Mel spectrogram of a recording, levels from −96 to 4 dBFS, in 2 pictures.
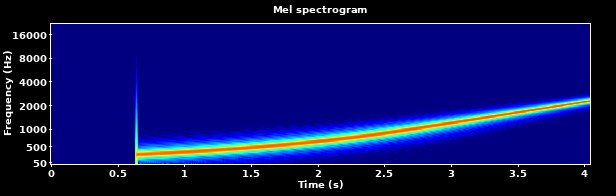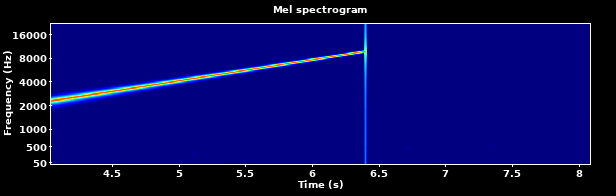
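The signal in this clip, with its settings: chirp logarithmic 280 Hz -> 9800 Hz -15.5 dBFS -> -12 dBFS 5.76 s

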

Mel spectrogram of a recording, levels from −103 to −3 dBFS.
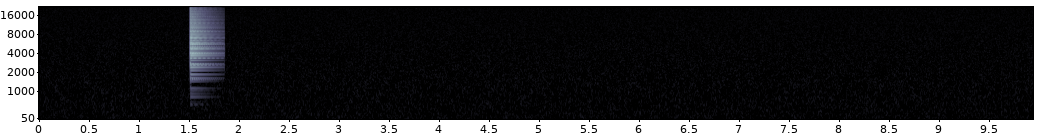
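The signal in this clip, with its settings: open hi-hat length 0.34 s, high-pass 4000 Hz, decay 0.62 s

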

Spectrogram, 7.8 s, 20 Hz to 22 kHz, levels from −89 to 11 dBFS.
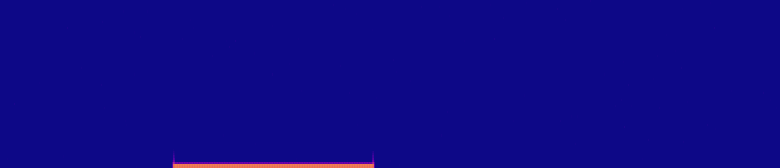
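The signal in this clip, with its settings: call progress tone ringback tone, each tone -24.5 dBFS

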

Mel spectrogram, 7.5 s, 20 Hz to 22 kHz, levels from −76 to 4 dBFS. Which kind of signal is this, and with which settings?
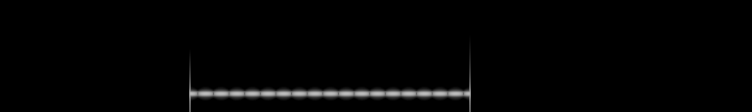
beating tones 677 Hz, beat 6.4 Hz, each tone -22 dBFS 2.80 s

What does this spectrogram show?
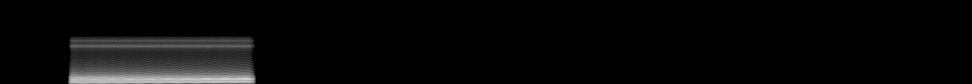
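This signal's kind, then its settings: formant-synthesis vowel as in heed, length 1.86 s, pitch 105 Hz, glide +3.5 st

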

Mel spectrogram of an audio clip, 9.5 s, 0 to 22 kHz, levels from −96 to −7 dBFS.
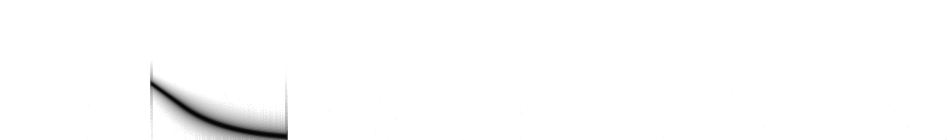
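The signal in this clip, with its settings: log sweep 1900 Hz -> 110 Hz 1.36 s -8.5 dBFS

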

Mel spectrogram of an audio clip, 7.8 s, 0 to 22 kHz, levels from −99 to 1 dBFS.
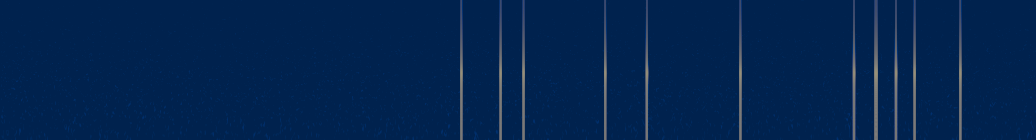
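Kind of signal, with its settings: random clicks 2.5/s -11.5 dBFS 4.73 s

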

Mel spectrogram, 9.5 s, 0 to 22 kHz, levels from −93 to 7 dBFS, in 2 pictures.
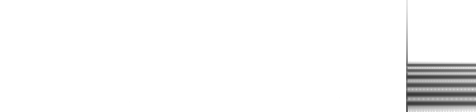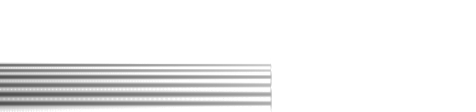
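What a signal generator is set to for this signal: stretched partials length 3.40 s, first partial 318 Hz, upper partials 2/-5/0/-11.5/-9.5 dB, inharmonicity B 0.0029, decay 4.54 s, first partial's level -15 dB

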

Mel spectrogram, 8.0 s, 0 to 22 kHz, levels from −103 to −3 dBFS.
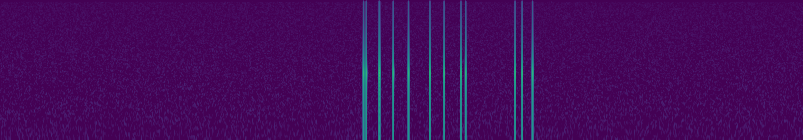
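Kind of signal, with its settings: random clicks 6.5/s -11.5 dBFS 1.93 s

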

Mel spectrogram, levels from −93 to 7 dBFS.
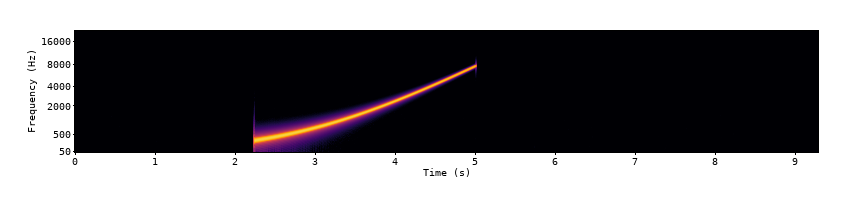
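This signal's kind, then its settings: log sweep 310 Hz -> 7700 Hz 2.78 s -5 dBFS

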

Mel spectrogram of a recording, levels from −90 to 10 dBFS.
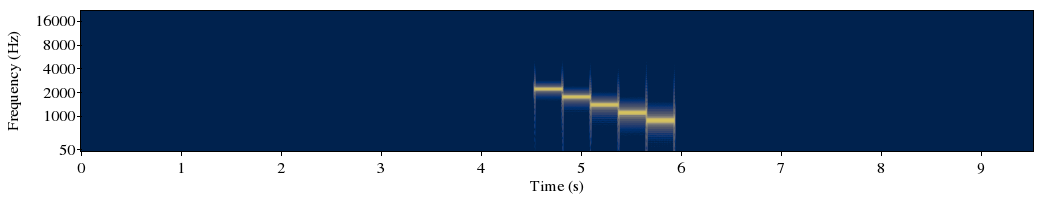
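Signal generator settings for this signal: stepped sine 2220 Hz down, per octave 3, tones 5, 0.28 s, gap 0.00 s -5.5 dBFS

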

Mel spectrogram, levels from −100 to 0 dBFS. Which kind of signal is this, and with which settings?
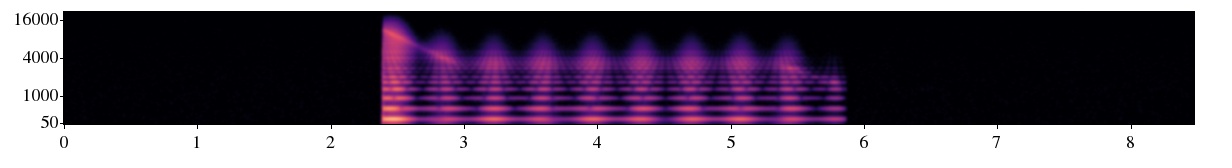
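synth patch with tremolo F#3, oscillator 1 square, oscillator 2 square, interval 0 st, detune 11 cents, oscillator 2 level -2 dB, sub -24.5 dB, noise -28 dB, filter lowpass, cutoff 1400 Hz, Q 11, filter envelope 3 oct, filter decay 0.56 s, attack 5.3 ms, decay 0.26 s, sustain -21 dB, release 0.50 s, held 2.98 s, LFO 2.7 Hz, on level 23 dB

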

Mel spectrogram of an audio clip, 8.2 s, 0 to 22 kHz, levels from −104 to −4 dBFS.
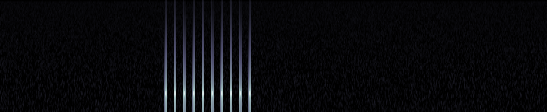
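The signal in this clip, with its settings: tone bursts 682 Hz, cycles 12, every 0.14 s, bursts 10, -11.5 dBFS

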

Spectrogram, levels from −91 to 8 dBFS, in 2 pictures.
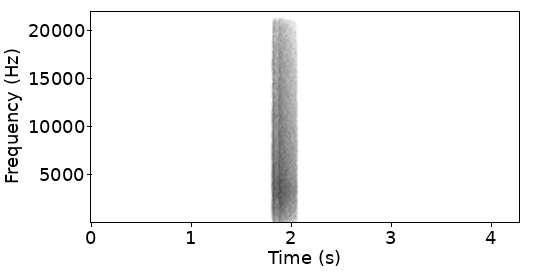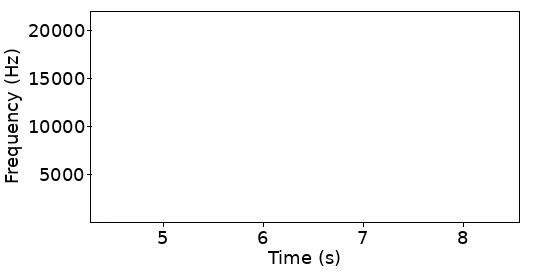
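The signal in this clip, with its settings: hand clap length 0.24 s, bursts 4, apart 20 ms, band 3300 Hz, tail 0.43 s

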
